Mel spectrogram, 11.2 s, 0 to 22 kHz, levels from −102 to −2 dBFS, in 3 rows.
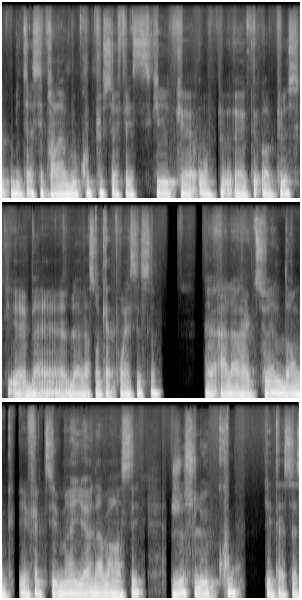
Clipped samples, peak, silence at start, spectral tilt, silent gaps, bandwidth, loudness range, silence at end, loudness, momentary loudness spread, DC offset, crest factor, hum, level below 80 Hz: under 0.1%; -4 dBFS; 0 s; -7 dB/octave; 5.83-5.92 s, 6.19-6.23 s; 19.5 kHz; 3 LU; 0 s; -16 LUFS; 6 LU; under 0.1%; 12 dB; none; -34 dBFS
